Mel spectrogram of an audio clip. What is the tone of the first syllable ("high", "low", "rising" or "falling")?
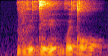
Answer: falling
